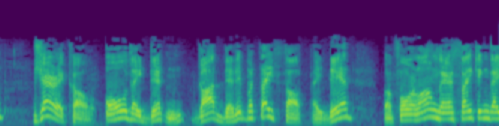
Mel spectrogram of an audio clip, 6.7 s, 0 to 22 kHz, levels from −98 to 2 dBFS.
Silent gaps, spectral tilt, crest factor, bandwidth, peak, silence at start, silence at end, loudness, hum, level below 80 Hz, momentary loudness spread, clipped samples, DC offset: none; -5.5 dB/octave; 16 dB; 7.6 kHz; -2 dBFS; 0 s; 0 s; -18 LUFS; none; -54 dBFS; 9 LU; under 0.1%; under 0.1%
